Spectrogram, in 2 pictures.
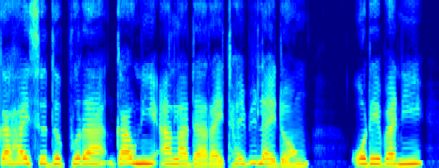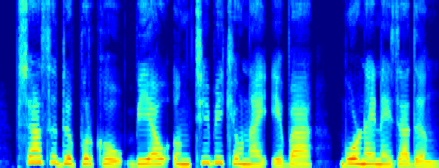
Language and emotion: Bodo, neutral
